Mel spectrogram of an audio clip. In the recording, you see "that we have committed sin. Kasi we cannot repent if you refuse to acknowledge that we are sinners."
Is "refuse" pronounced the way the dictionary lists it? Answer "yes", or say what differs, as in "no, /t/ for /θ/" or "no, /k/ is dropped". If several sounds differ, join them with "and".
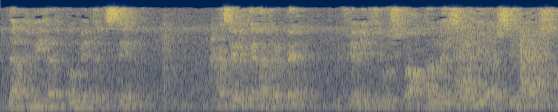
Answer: no, /l/ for /ɹ/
